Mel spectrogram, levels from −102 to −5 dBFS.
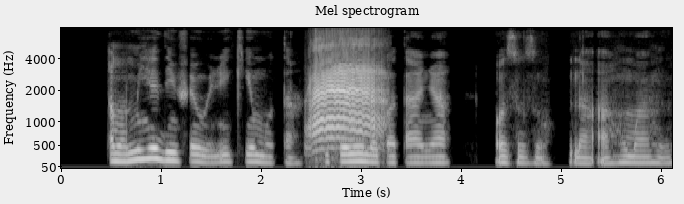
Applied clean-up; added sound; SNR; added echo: none; Meow; 0 dB; none.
